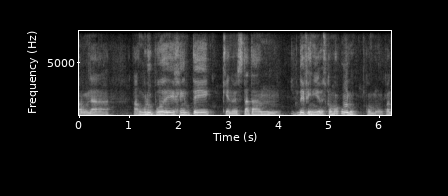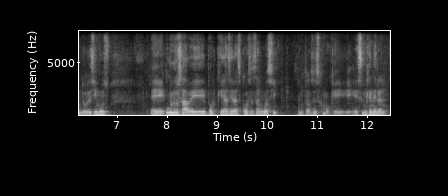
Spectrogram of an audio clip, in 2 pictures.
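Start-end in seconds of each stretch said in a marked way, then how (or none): none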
